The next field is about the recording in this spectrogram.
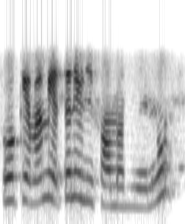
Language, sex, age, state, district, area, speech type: Tamil, female, 18-30, Tamil Nadu, Vellore, urban, conversation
